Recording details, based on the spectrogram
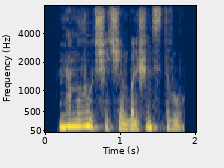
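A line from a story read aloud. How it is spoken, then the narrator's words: Barely breathed words. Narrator (Russian): едва выдохнула она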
